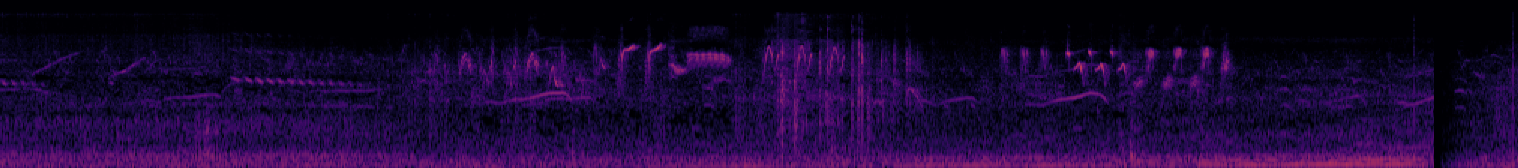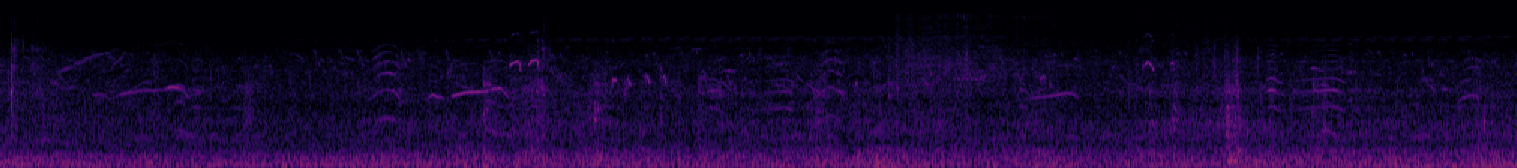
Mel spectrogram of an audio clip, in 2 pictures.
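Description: Small birds chirping and calling over outdoor background noise: short rising chirps throughout, with a louder run of rapid calls in the first half. The sound drops out for an instant about ten seconds in.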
